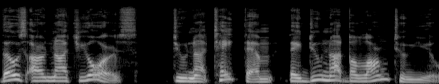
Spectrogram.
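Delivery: clipped, curt, terse voice. Retelling a voice in your head as you lean to pick up a bulb; clipped voice. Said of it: "In that kind of clipped voice".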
